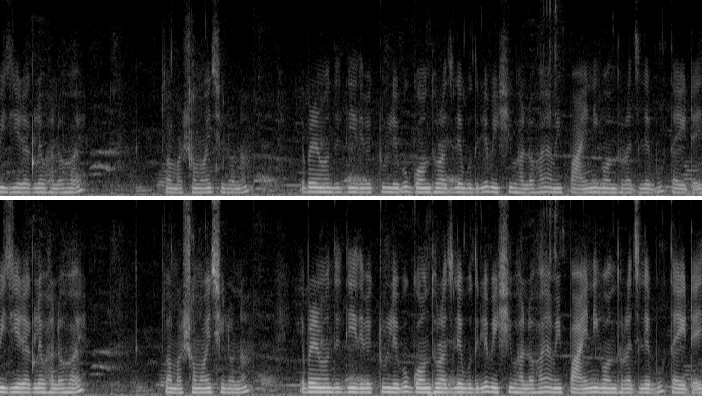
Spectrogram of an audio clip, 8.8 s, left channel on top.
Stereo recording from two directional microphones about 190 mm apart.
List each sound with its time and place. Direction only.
0.0 s speech: 20° right (ahead or behind)
2.0 s speech: 20° right (ahead or behind)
